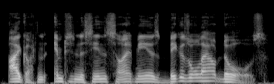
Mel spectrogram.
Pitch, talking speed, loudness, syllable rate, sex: 120 Hz, 240 wpm, -20 LUFS, 6.5 syllables/s, male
